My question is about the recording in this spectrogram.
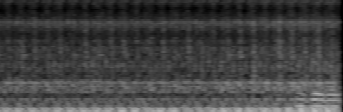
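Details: Manual-transmission vehicle at idle after a quick idle-speed adjustment for a slightly high idle: steady, even, low idle with no misses or knocks.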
